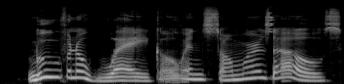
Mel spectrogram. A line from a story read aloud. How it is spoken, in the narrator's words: he said, sadly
